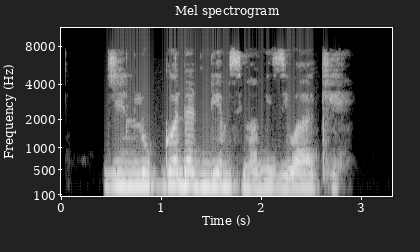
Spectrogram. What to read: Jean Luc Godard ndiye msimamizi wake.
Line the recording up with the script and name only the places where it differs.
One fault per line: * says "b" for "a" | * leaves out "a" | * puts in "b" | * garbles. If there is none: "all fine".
all fine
